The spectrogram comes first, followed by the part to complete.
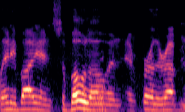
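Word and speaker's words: Cibolo: lived in cbolo Texas I actually pronounce it sabolo sabolo when I lived in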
